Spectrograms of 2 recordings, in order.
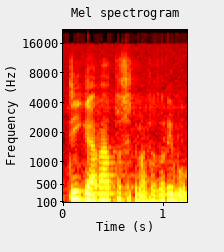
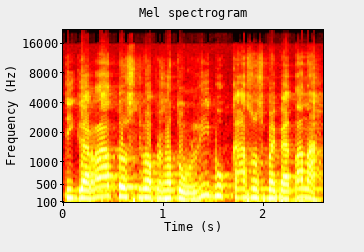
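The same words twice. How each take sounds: First: "Tiga ratus lima puluh satu ribu" rattled off fast and softer; fast, softer echo of the figure, letting it sink in; quick quiet repeat. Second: Each number laid out firmly, "tiga ratus lima puluh satu ribu" given full weight; emphatic figure. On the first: Legislator repeats the case count to the minister, fast and soft. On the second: Legislator presses the minister with Bekasi's case count, emphatic. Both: Real, not acted.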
